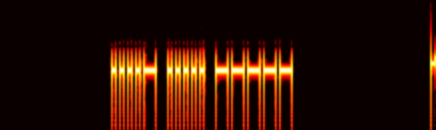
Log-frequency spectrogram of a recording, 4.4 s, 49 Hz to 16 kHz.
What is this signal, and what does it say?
Morse code, heard as a keyed tone, about 30 wpm, 700 Hz. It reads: 450
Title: Numbers - 3-Digit 30wpm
